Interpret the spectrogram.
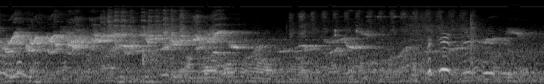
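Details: Greater green leafbird delivering a busy stream of high chirps and trills, loudest at the start then thinning into scattered whistles and short warbled notes.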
